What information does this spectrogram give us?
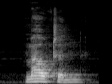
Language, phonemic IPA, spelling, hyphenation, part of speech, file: Dutch, /ˈmɑutə(n)/, mouten, mout‧en, verb / noun, Nl-mouten.ogg
- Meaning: to malt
